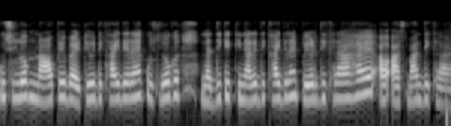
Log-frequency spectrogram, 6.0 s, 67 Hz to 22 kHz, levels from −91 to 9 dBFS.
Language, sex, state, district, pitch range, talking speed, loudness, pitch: Hindi, female, Haryana, Charkhi Dadri, 225-255 Hz, 250 wpm, -18 LUFS, 240 Hz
